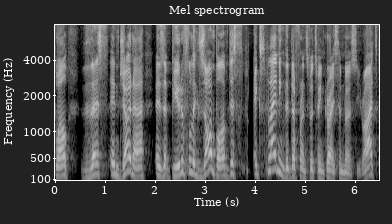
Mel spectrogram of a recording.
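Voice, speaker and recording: South African preacher in his thirties, high tenor, earnest sermon delivery on a headset mic. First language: Afrikaans. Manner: earnest, gesturing broadly, swings from loud emphasis to hushed. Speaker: pastor. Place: church stage indoors.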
